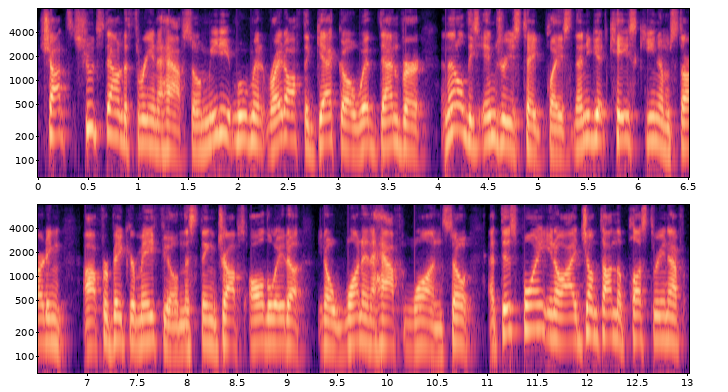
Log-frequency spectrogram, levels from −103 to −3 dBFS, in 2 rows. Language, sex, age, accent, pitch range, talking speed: English, male, 30-49, American, 140-170 Hz, 300 wpm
